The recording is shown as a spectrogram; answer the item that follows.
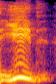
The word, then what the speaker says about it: yud: Ukraine, whatever it was, the way they pronounce it is not Yud, they pronounce it as Yid, which also means Jew.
